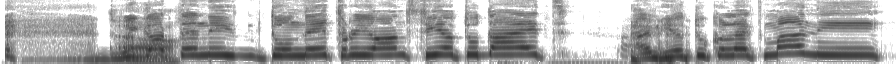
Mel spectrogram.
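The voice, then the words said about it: Put-on Russian accent. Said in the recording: “the Russian accent ... the Russian accent”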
